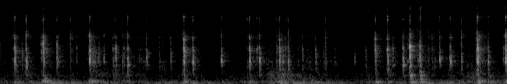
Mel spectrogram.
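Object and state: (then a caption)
Plastic mechanical keyboard. Fingertips of both hands touch type quickly on a full-size black plastic mechanical keyboard. A rapid, uneven stream of sharp, bright clacks follows, each keystroke dying away almost instantly. There is a brief softer lull near the middle before the typing picks up again.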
